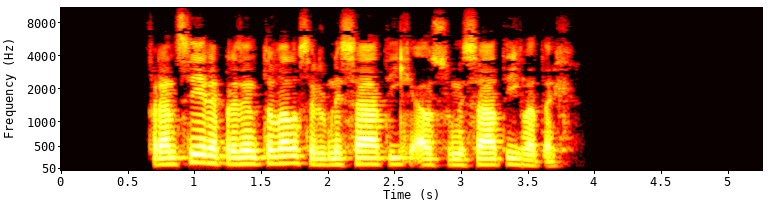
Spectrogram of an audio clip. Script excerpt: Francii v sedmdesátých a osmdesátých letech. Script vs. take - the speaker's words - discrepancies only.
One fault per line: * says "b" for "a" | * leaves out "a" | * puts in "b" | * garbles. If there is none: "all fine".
* puts in "reprezentoval"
